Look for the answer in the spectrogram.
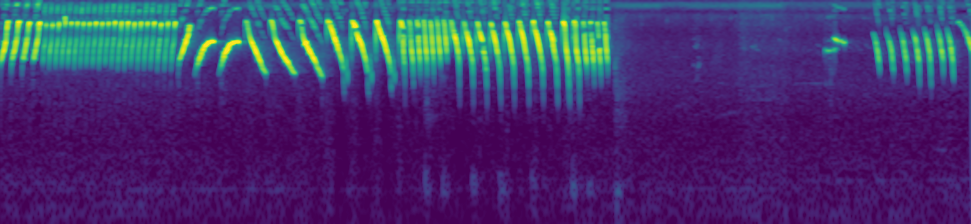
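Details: Fast Belgian canary song with a high buzzy trill, loud descending sweeping notes in quick succession, a pause of two seconds, then the chirping series restarts.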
